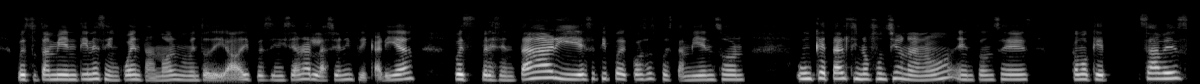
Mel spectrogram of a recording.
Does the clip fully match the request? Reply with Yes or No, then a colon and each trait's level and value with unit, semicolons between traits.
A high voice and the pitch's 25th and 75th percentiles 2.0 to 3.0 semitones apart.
Yes: high, 230 Hz; narrow, 2.6 semitones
